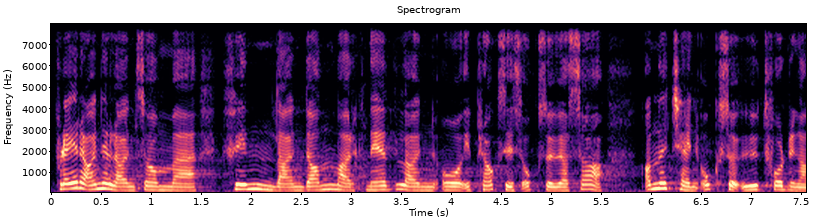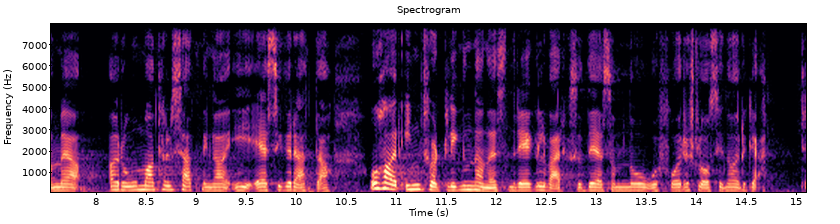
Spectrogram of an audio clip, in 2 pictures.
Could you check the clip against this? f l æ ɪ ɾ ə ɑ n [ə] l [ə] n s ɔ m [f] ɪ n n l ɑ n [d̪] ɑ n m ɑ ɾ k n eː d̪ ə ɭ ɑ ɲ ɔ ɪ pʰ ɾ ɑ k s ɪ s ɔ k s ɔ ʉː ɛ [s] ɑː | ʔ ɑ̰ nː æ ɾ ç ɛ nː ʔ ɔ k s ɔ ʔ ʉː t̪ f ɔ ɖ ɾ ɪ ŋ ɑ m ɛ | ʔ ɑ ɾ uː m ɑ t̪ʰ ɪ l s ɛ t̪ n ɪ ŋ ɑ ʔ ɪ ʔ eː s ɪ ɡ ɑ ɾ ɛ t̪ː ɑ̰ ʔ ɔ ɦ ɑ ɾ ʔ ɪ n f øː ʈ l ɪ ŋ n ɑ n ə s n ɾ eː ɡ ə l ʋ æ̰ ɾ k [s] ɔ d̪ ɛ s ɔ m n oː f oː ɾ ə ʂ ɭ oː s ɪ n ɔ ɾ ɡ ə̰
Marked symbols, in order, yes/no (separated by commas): yes, no, yes, yes, yes, yes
